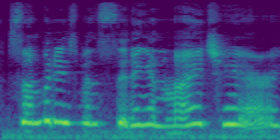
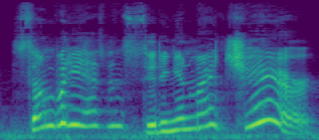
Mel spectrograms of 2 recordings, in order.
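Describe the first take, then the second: First: It is said in a high, squeaky voice. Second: It is said in a loud, growly voice.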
